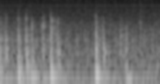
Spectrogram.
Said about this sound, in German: Ich tippe ein SU, Enter, gebe das Admin-Passwort ein,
